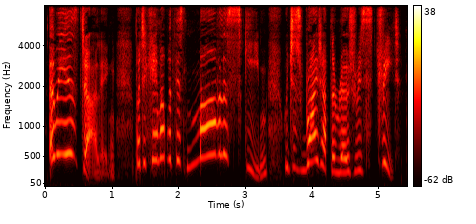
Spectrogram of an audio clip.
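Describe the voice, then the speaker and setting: Gushing, breathless mum, middle-aged, pitched very high and swooping, put on by a woman reader. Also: big pitch swings, moderate pace, fairly bright tone, no room sound, studio quality, full character voice.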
